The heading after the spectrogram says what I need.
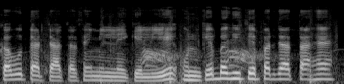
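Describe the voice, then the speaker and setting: A woman's voice: a little high, unhurried, background noise. A woman narrating a scripted children's cartoon story.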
